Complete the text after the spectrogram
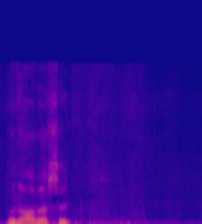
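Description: Leaves rustle as a hand brushes through a tree's branches.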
